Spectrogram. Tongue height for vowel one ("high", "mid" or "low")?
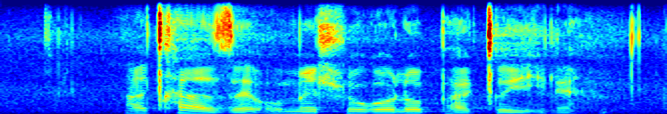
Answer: low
